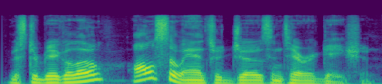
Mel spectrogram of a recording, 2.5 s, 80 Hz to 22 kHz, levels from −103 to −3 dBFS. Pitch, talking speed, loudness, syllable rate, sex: 120 Hz, 140 wpm, -17 LUFS, 6.6 syllables/s, male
